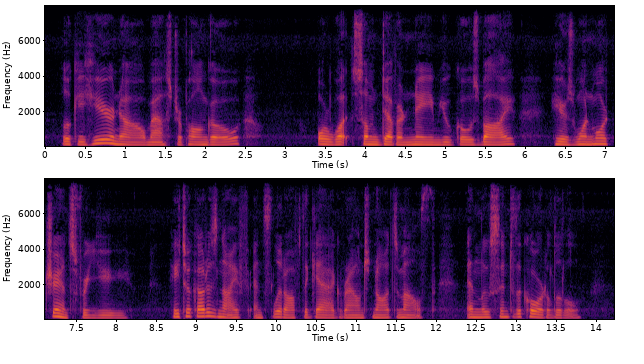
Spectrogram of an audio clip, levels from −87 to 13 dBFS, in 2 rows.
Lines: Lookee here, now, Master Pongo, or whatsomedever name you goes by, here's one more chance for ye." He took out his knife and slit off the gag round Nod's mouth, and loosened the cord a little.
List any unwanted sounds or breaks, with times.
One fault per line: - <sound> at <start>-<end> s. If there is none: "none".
none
